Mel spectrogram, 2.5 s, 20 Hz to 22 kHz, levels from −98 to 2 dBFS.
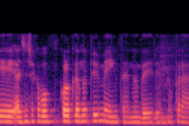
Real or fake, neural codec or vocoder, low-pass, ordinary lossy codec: real; none; 7.2 kHz; none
